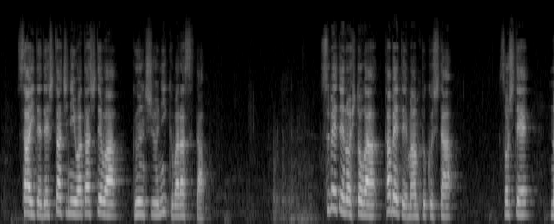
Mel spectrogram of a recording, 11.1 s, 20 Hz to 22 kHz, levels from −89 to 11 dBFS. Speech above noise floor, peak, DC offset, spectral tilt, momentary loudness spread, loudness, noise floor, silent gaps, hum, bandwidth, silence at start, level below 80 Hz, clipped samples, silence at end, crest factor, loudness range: 44 dB; -4 dBFS; under 0.1%; -3.5 dB/octave; 13 LU; -23 LUFS; -67 dBFS; none; none; 13.5 kHz; 0.4 s; -78 dBFS; under 0.1%; 0 s; 20 dB; 8 LU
